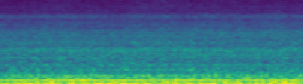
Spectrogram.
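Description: A motor boat's engine running steadily under way, giving a low, even drone.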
